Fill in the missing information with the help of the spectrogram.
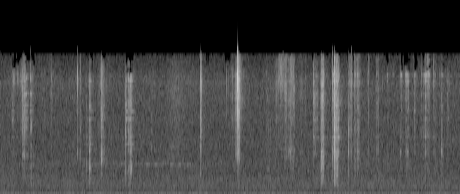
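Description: A few faint, sharp clicks of small metal parts being handled and fitted together, the clearest about halfway through, over a low steady hum.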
